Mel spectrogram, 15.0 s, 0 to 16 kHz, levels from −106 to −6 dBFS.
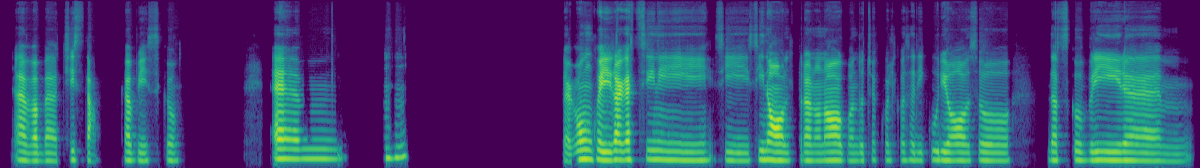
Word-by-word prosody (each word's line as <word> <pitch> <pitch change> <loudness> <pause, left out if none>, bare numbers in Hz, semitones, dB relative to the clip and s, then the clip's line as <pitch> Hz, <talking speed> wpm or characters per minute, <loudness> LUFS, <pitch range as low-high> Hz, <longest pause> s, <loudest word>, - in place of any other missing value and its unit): Eh 185 -1 +1
vabbè, 170 0 -2
ci 190 +3 -8
sta, 185 0 -8 0.2
capisco. 175 0 -6 1.2
Ehm 210 0 +3 0.7
mh-mh. 235 +3 -6 2.0
Beh 155 -2 -3
comunque, 200 +1 +4
i 180 0 +8
ragazzini 190 -2 +2
si 170 -3 -9
si 195 +2 -10
inoltrano, 175 -2 +4
no, 175 0 +4
quando 170 -1 -10
c'è 185 +2 -18
qualcosa 180 0 -13
di 175 -1 -12
curioso 175 -1 -3 0.4
da 185 -1 -4
scoprire, 180 -2 -1
mhmm, 155 0 -17
180 Hz, 90 wpm, -24 LUFS, 175-190 Hz, 2.0 s, i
